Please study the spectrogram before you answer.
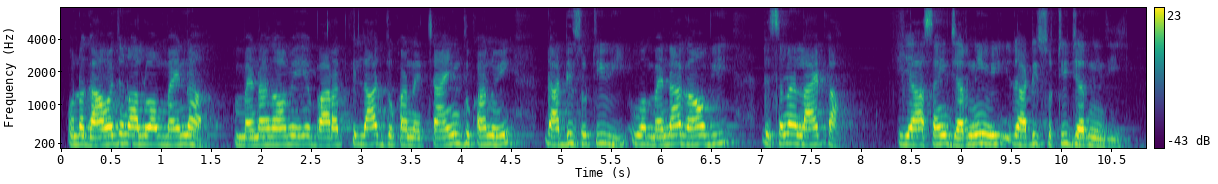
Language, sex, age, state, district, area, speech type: Sindhi, male, 45-60, Maharashtra, Thane, urban, spontaneous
